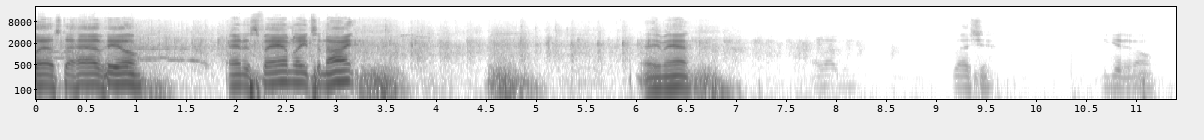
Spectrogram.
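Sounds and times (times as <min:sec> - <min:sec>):
speech: 0:00.0 - 0:01.2, 0:01.9 - 0:03.5, 0:06.1 - 0:06.8, 0:09.3 - 0:09.6
audience applause: 0:00.0 - 0:08.4.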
